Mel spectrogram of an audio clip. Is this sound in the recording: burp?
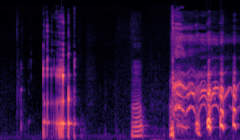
yes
